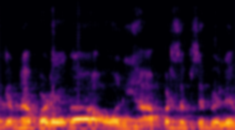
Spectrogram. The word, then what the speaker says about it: pseudo: आके टाइप कर लूंगा पडो अच्छा प इसका साइलेंट है ठीक है ना प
